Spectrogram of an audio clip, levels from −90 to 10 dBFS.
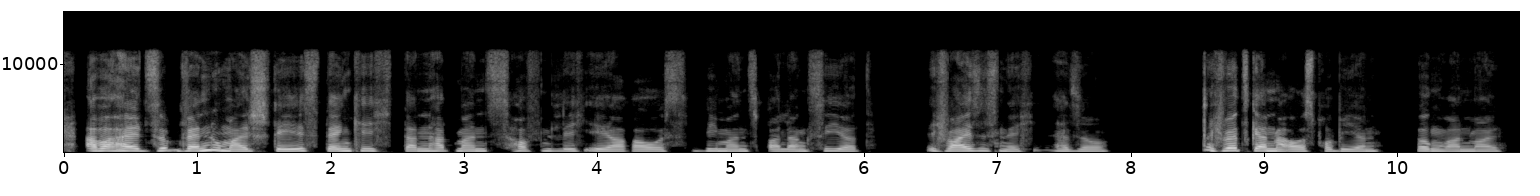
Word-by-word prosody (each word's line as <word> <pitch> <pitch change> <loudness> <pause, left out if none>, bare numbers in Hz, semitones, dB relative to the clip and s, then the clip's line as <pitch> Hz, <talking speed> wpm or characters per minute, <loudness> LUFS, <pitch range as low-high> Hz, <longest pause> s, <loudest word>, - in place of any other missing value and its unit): aber 225 0 +6
halt 230 -5 +6
so, 240 - +2
wenn 225 +4 +7
du 285 - +6
mal 195 -4 +4
stehst, 200 +3 0
denke 215 +1 +2
ich, 215 -5 -6
dann 200 -1 0
hat 205 0 -2
man's 200 0 -4
hoffentlich 200 -3 -5
eher 195 -2 -2
raus, 190 0 -4
wie 200 +2 -5
man 190 -1 -2
es 190 - -9
balanciert. 185 +1 -4 0.5
Ich - - -7
weiß 210 +2 +4
es 225 -4 -7
nicht, 180 +4 -7
also, 180 -2 -6 0.8
ich 250 -3 -1
würde 260 0 +7
es - - -11
gerne 225 -3 +6
mal 185 -2 +2
ausprobieren, 180 -1 -2 0.3
irgendwann 180 -4 -2
mal. 180 0 -5
195 Hz, 175 wpm, -22 LUFS, 185-215 Hz, 0.8 s, wenn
